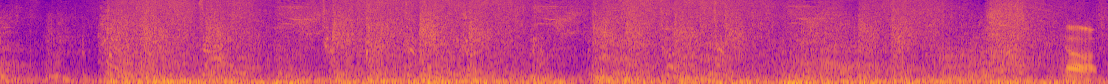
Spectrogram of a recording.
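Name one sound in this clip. Fiery explosions burst and roar.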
